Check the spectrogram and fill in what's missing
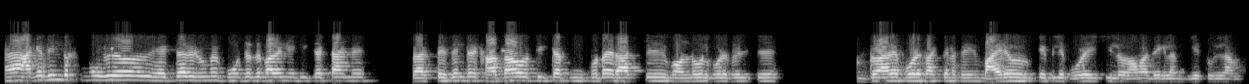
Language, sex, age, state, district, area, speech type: Bengali, male, 18-30, West Bengal, Darjeeling, rural, conversation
